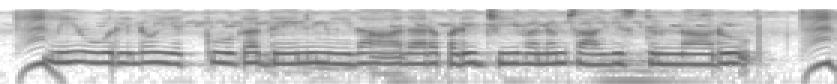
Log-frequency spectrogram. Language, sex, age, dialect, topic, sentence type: Telugu, female, 18-24, Southern, agriculture, question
